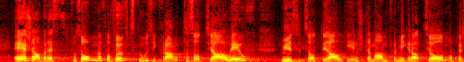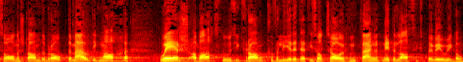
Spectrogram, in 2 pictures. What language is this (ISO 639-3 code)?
gsw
